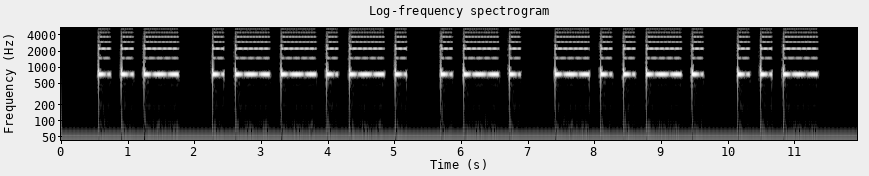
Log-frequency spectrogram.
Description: Morse code, heard as a keyed tone, about 7 wpm, 3700 Hz, with noise. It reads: U@R/U
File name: Morze-HA2MN / hang / 25 GYAKORLAT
